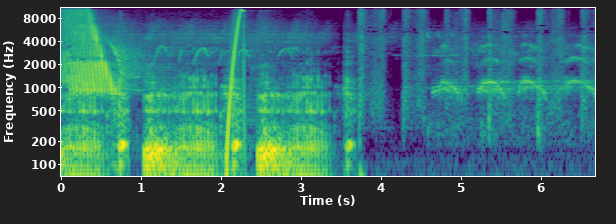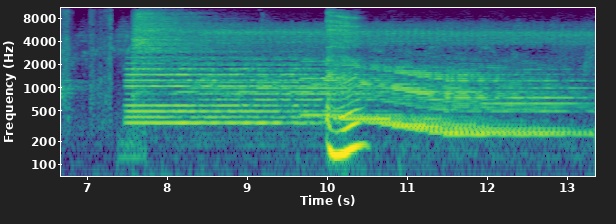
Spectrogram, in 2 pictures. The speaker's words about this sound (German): Plötzlich hörten sie ein lautes Knurren und sahen einen großen Bären, der sich ihnen näherte. Sie fürchteten sich sehr.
